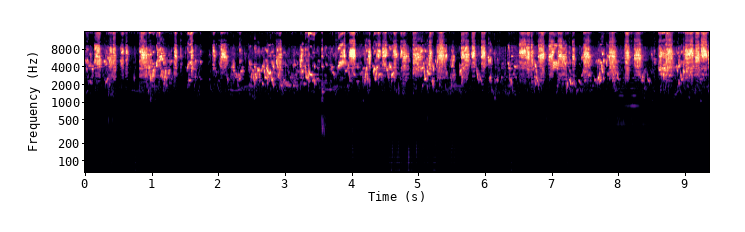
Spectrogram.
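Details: Colourful budgerigar breeding pair keeping up steady, high, gritty chatter of rapid twittering notes across the whole stretch, with faint low bumps underneath.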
